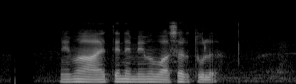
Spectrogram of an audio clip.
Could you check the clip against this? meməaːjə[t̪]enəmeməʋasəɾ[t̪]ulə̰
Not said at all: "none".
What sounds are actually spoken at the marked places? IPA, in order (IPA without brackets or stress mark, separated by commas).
t̪, t̪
